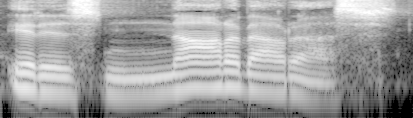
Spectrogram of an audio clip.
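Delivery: usual speaking voice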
